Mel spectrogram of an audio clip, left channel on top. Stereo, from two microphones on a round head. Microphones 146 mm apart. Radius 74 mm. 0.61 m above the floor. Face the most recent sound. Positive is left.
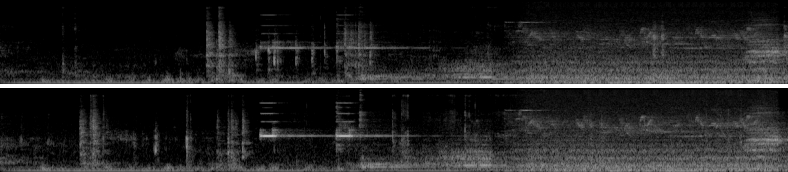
turn(degrees=-15)  # may be behind; listen again after turning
